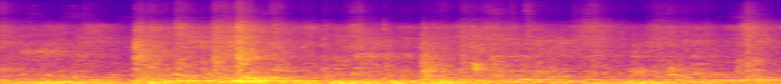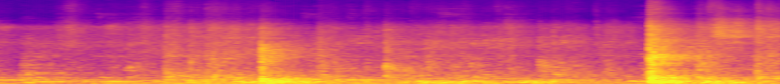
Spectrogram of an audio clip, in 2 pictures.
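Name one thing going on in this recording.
Shin kicks thud against pads.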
